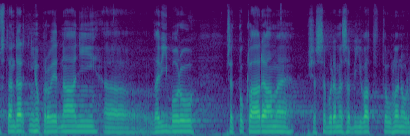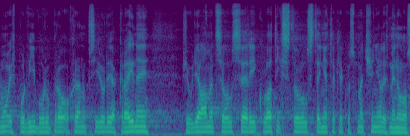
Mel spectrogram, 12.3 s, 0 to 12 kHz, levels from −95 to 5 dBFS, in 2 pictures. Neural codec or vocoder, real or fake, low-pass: none; real; 10.8 kHz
